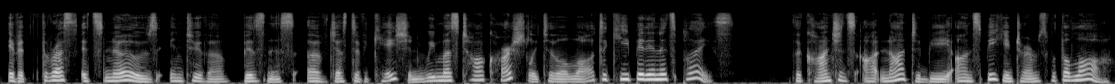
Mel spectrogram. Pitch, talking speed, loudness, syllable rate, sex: 165 Hz, 190 wpm, -19 LUFS, 4.7 syllables/s, female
